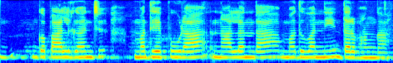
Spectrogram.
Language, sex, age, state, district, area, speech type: Maithili, female, 18-30, Bihar, Madhubani, rural, spontaneous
